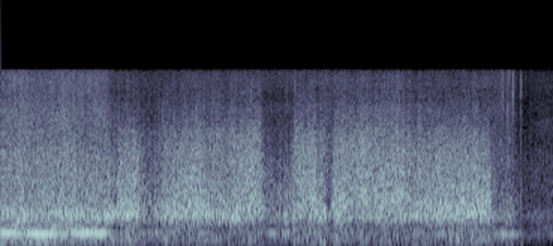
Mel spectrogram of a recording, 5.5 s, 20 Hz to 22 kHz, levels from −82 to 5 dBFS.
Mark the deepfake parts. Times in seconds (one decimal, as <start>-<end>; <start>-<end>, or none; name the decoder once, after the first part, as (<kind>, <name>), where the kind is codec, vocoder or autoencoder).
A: none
